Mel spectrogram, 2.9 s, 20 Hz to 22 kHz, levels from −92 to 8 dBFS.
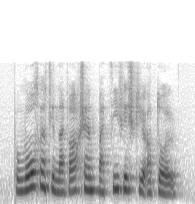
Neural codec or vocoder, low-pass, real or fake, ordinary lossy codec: codec, 16 kHz, 1 kbps, FunCodec, trained on LibriTTS, 50 frames a second; 7.2 kHz; fake; none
